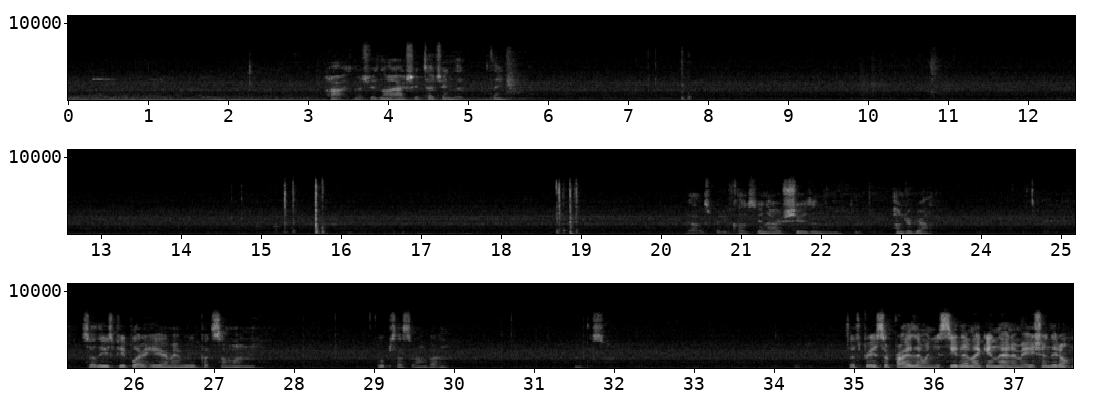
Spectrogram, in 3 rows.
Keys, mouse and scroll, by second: 7.3 click, 7.7 Up, 14.6 click, 15.2 4, 15.6 Return, 18.7 KP_3, 18.8 KP_Enter, 28.1 click, 35.8 middle click, 37.3-37.7 scroll up 4.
